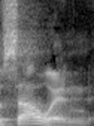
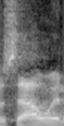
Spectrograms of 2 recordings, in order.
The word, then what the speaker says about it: Samhain: yeah so uh so sowin and uh so I'll just say this I had to spell out Salin and then realize that I didn't spell it anywhere right so sowin is spelled s-a-m-h-a-n right so in all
